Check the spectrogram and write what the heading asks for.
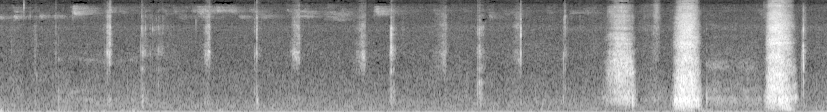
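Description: Pocket knife slicing through a bolete's stem in a run of small, crisp clicks, followed near the end by three short, loud breaths close to the microphone.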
